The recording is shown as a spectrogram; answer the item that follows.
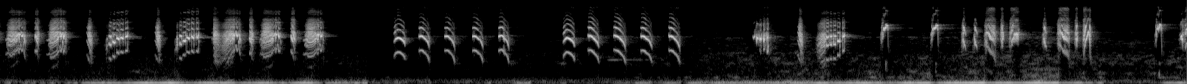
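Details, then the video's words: Long-tailed shrike song used as a lure to make other shrikes answer: harsh buzzy bursts, then a quick run of arched whistled notes, more harsh chatter and a steady low hum beneath. "SUARA BURUNG PENTET GACOR AMPUH UNTUK PANCINGAN CENDET LAIN AGAR NYAUT"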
